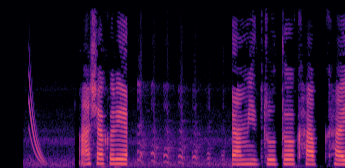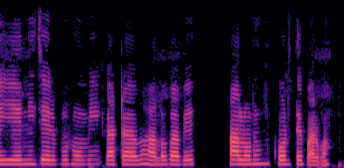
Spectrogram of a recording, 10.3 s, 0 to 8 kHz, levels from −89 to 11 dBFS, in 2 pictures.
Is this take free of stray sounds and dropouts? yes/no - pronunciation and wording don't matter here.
no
